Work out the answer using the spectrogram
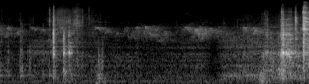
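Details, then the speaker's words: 2008 Ford Focus 1.8 TDCi, belt shredding its edge: hand-spun top idler pulley gives a dry, gritty ratcheting rasp as it turns and coasts down; rough idler pulley bearing, likely cause of premature serpentine belt wear. "So yeah, that top idler. That's probably what's causing our belt to shred the edge."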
